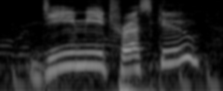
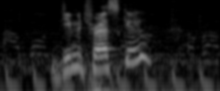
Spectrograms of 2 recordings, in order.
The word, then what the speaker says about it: Dimitrescu: mommy you know well the first one you said that was correct dimitrescue dimitrescue I would not have guessed that at all yeah it honestly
